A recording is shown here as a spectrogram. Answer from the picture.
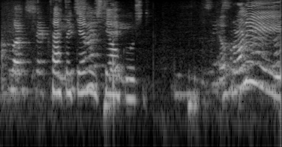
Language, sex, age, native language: Icelandic, female, 9, Icelandic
